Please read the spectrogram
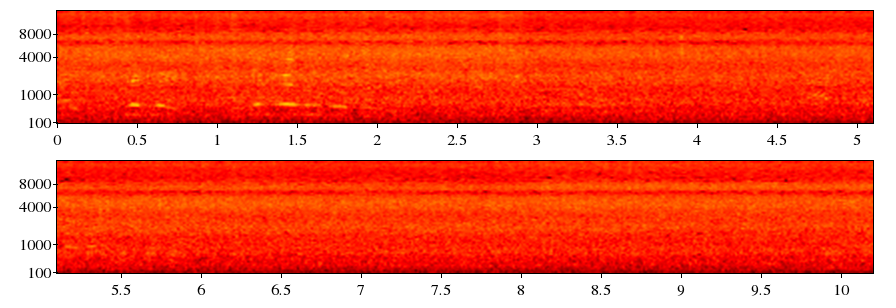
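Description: Heavy rain pouring down steadily, a dense, even hiss with no let-up.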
